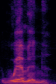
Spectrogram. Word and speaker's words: women: two words is that the first syllable of each word is spelled the same but pronounced differently. And the second syllable of each word is spelled differently but pronounced the same.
